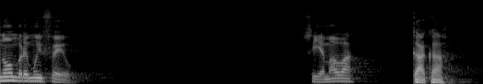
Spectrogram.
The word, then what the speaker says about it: Kaká: Se llamaba Kaká. Menos mal que tenía el acento ahí. Si llega a tener el acento en otro lado, peor todavía. Se llamaba Kaká.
